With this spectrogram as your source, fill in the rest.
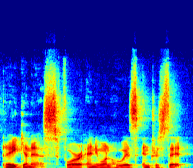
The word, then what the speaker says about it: Reykjanes: It's pronounced Reykjanes for anyone who is interested.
